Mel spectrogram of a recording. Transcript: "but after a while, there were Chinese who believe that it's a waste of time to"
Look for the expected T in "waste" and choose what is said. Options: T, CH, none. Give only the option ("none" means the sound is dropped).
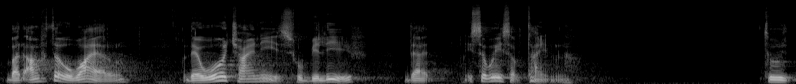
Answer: none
